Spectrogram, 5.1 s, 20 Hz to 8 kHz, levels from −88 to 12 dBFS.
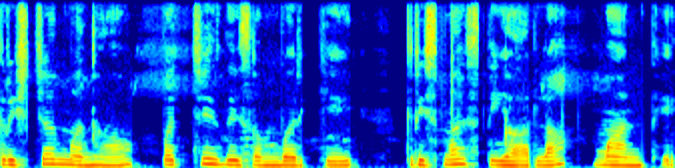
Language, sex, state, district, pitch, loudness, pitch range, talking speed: Chhattisgarhi, female, Chhattisgarh, Rajnandgaon, 210 Hz, -15 LUFS, 195-225 Hz, 105 wpm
